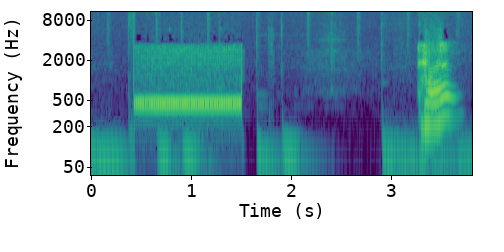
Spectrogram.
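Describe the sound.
A single long, steady ringback tone hums for about a second on an outgoing phone call made by the hosts of a morning radio show on 102.9 The Wolf, then after a short quiet gap a voice answers on the line.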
